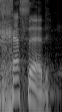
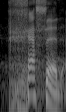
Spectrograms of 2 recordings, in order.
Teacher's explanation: It's a guttural, so do not say hesed. Okay? If you don't spit on the person in front of you, you've said it wrong.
